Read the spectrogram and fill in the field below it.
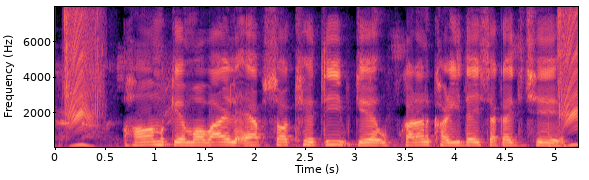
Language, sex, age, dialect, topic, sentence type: Maithili, male, 18-24, Southern/Standard, agriculture, question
